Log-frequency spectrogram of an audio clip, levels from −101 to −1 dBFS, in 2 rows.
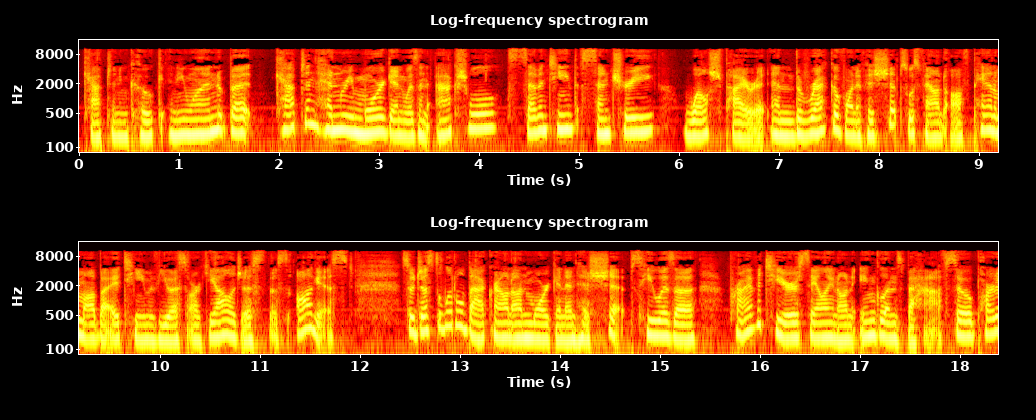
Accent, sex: American, female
